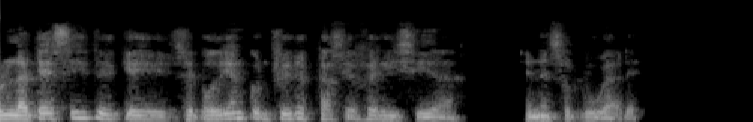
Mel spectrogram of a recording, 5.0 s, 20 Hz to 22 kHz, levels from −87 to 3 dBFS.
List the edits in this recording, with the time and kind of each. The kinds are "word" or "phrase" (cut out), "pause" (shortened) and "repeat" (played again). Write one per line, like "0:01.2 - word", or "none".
none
